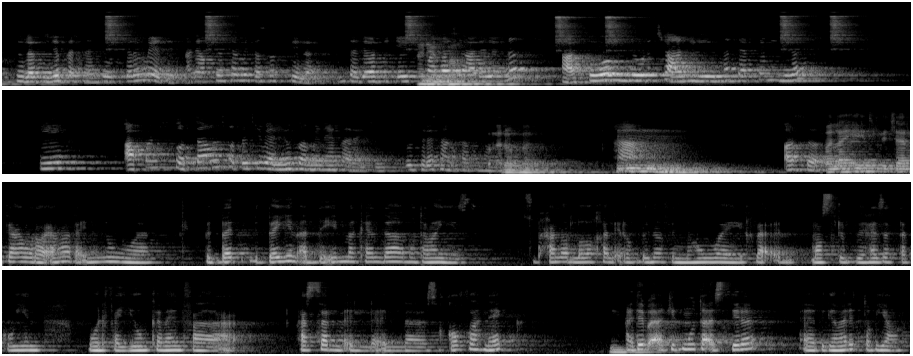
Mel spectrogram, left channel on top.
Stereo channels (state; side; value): different; both; correlation 0.00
